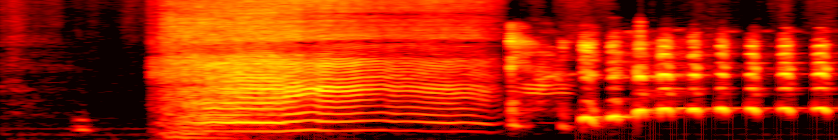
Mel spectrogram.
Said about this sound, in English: Hang on, let me get a note. See if I can get a good nose blow here.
